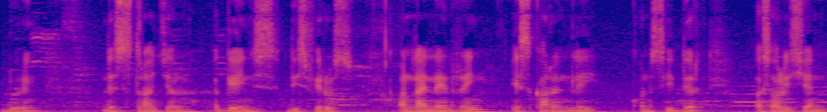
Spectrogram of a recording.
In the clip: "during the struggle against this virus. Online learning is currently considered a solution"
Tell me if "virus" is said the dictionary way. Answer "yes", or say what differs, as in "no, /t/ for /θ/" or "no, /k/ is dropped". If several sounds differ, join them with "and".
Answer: no, /f/ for /v/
